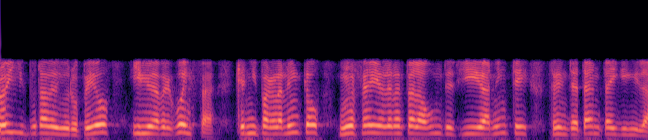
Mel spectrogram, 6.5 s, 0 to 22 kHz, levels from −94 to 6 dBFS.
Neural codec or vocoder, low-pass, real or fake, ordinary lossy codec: codec, 24 kHz, 0.9 kbps, WavTokenizer, small release; 3.6 kHz; fake; Opus, 16 kbps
